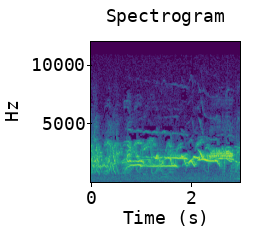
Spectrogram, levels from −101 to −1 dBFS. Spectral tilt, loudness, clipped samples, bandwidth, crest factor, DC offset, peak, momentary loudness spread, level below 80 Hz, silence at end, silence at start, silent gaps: 0 dB/octave; -17 LUFS; under 0.1%; 8.4 kHz; 14 dB; under 0.1%; -6 dBFS; 11 LU; -68 dBFS; 0 s; 0 s; none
